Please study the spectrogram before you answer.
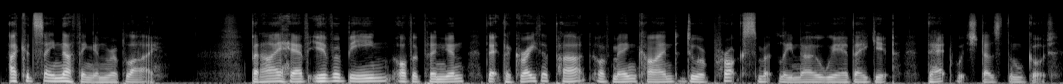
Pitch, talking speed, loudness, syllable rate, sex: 125 Hz, 170 wpm, -19 LUFS, 4.9 syllables/s, male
